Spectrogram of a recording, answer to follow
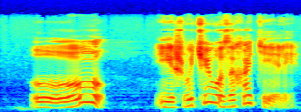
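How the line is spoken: Mocking rumble. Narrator (Russian): насмешливо прогудел Древень

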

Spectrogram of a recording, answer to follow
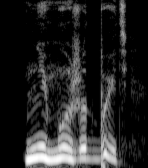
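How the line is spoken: Breathless. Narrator (Russian): выдохнул он

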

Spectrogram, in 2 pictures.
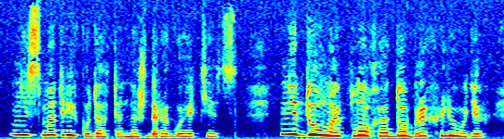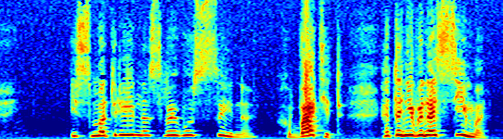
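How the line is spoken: Loud, trembling voice. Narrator (Russian): произнес громко Кунерих, дрожащим голосом

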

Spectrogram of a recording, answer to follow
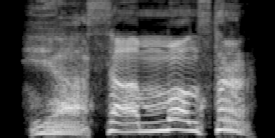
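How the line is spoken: Roaring, booming echo. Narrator (Russian): Взревел я видению, и мой голос завибрировал гулким эхом

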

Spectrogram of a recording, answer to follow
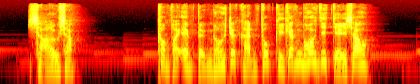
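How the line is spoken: Harsh, flushed anger. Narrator (Vietnamese): Đẹp đỏ mặt gay gắt

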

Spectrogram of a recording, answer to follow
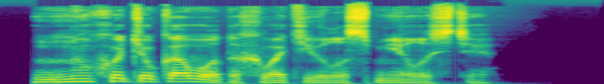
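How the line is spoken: Tired, smiling. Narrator (Russian): устало улыбнулся

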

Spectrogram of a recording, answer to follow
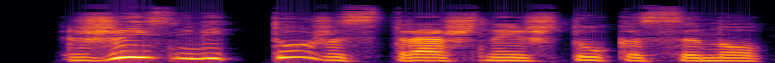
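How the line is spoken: Plain. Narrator (Russian): сказал Гет

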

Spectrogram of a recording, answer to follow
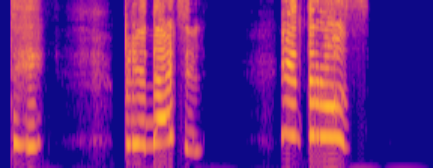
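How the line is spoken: Sobbing. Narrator (Russian): всхлипываю

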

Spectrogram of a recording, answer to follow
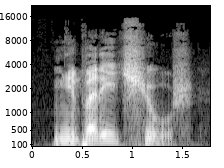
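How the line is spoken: Snorted. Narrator (Russian): фыркнул Горлогориус

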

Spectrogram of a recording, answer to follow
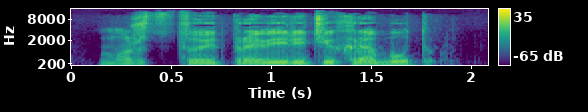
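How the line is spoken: Deep bass voice. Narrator (Russian): пробасил Змеев

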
